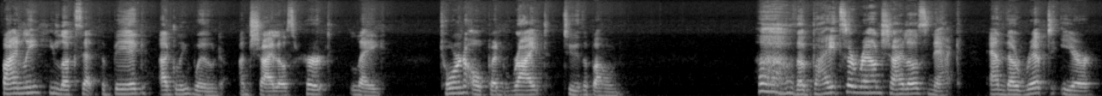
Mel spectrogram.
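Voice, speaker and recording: A woman's voice: on the low side, expressive, slow pace. A woman storyteller reading a first-person children's novel aloud as narration.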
